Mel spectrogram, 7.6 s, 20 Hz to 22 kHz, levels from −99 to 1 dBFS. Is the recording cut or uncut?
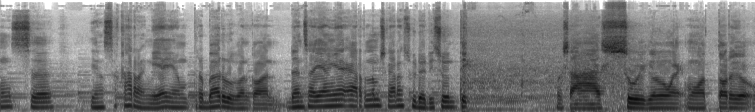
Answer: uncut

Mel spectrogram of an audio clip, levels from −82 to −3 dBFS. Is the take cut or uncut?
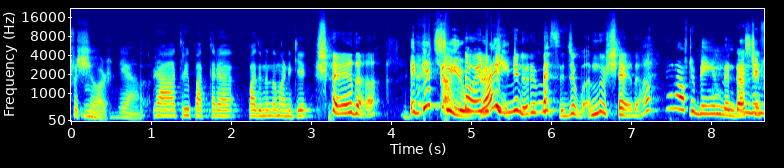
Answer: cut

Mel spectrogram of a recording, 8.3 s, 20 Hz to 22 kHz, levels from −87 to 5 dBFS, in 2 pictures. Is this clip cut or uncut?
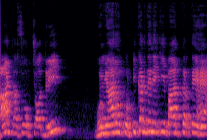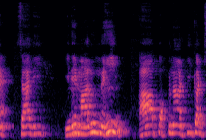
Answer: cut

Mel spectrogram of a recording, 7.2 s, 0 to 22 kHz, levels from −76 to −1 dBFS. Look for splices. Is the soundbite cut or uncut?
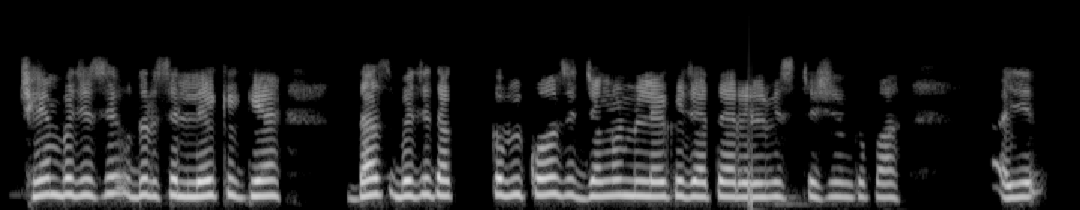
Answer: uncut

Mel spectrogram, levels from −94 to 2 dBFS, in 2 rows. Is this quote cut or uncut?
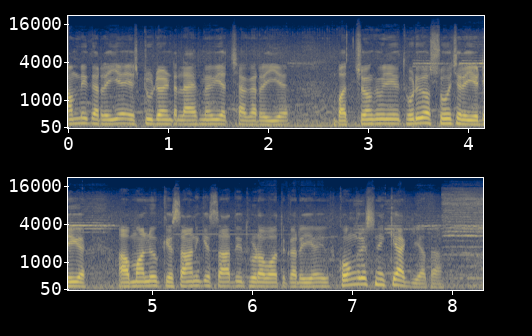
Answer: uncut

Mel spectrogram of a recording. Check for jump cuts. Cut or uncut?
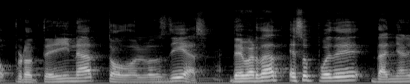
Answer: cut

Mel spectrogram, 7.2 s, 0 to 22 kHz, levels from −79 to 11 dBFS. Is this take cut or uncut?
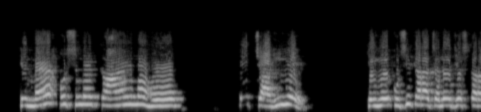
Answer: uncut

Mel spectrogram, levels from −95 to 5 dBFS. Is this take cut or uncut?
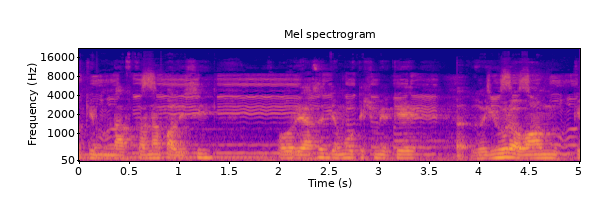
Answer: cut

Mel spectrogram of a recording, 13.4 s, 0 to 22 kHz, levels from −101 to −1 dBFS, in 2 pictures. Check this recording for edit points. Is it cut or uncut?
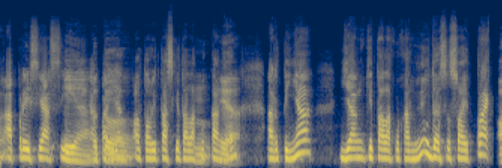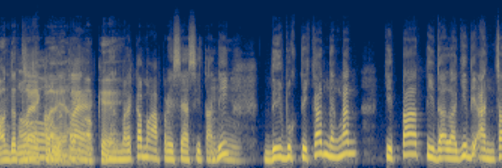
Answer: uncut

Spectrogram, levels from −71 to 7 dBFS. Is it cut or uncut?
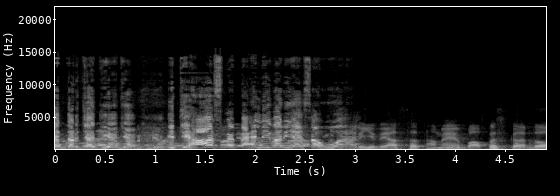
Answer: cut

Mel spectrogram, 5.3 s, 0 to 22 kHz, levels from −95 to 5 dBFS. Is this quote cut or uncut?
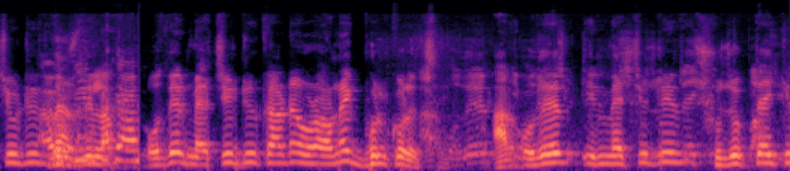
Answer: cut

